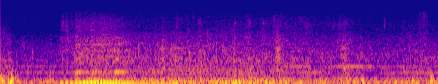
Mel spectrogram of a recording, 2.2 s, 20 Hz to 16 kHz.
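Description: A 4x4 SUV's engine running at low speed as it crawls up a rocky trail, with a brief low surge about half a second in, and wind buffeting the microphone.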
